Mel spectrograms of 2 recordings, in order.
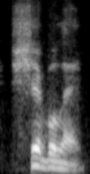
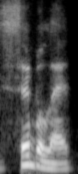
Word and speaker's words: shibboleth: They said to him, please say shibboleth. If he said sibboleth, because he could not pronounce it correctly, they seized him and killed him at the fords of the Jordan.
